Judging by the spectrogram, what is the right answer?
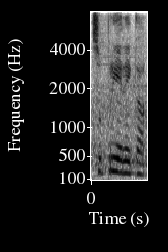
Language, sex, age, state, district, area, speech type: Sanskrit, female, 45-60, Tamil Nadu, Chennai, urban, spontaneous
